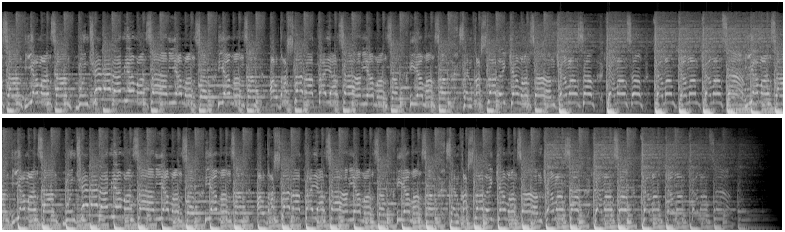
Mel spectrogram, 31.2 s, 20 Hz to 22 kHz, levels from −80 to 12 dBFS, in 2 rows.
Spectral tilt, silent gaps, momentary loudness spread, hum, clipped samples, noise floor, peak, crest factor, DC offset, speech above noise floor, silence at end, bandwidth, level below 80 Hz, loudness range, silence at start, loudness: -4 dB/octave; none; 4 LU; none; under 0.1%; -52 dBFS; 0 dBFS; 12 dB; 4%; 41 dB; 0 s; 16.5 kHz; -18 dBFS; 2 LU; 0 s; -12 LUFS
